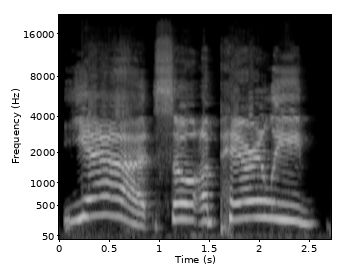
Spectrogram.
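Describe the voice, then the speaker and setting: A man's voice: very high-pitched, drawn-out words, bright, forceful tone, smooth. A man co-hosting a podcast, recapping a show in casual, enthusiastic, rambling talk full of "like". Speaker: podcast host.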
